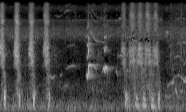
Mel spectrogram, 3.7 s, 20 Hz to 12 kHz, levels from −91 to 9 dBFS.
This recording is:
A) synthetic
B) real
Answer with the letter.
B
